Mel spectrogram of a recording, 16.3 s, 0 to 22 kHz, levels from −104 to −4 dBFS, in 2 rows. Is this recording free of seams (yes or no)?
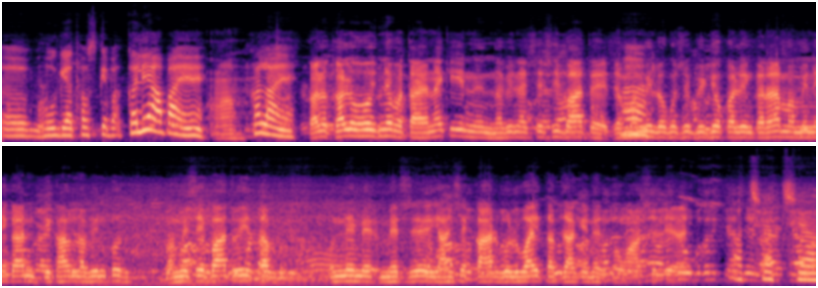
yes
